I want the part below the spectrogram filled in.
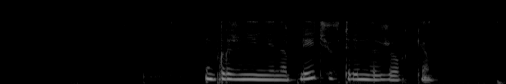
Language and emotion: Russian, neutral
